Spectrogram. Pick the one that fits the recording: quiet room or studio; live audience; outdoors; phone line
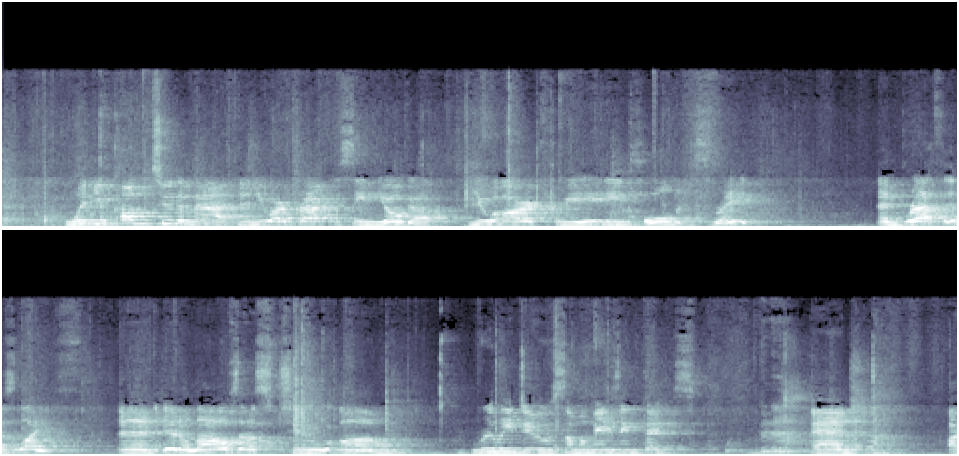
live audience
